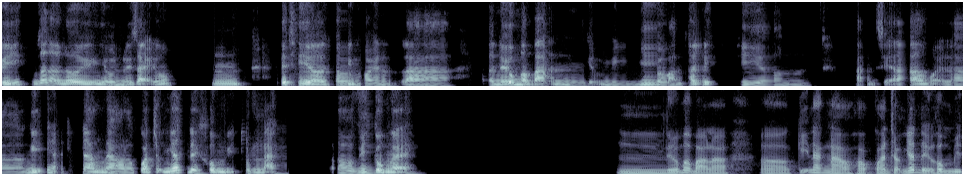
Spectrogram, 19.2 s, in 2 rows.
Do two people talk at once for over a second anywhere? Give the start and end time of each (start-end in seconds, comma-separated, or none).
none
